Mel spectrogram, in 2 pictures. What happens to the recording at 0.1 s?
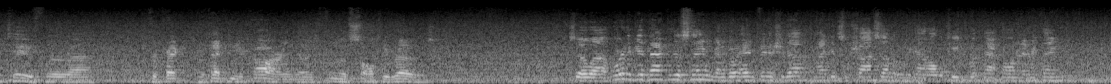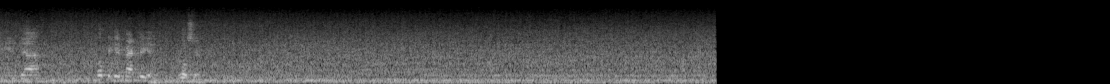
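Nothing goes wrong at 0.1 s; the audio there is intact, with no dropout, click or distortion.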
